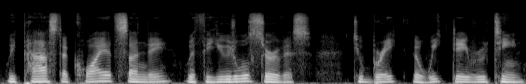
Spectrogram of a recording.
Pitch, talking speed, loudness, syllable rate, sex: 120 Hz, 170 wpm, -18 LUFS, 5.0 syllables/s, male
